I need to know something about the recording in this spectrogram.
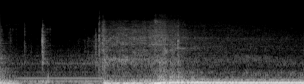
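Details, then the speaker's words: Chevy C10 that missed when warm, started after the old wiring harness was put back in place of the new one; short cranking, then catches and settles into a steady deep idle. "So then I took this little wiring harness, whatever, off and put the old one back in, and it fires up now."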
